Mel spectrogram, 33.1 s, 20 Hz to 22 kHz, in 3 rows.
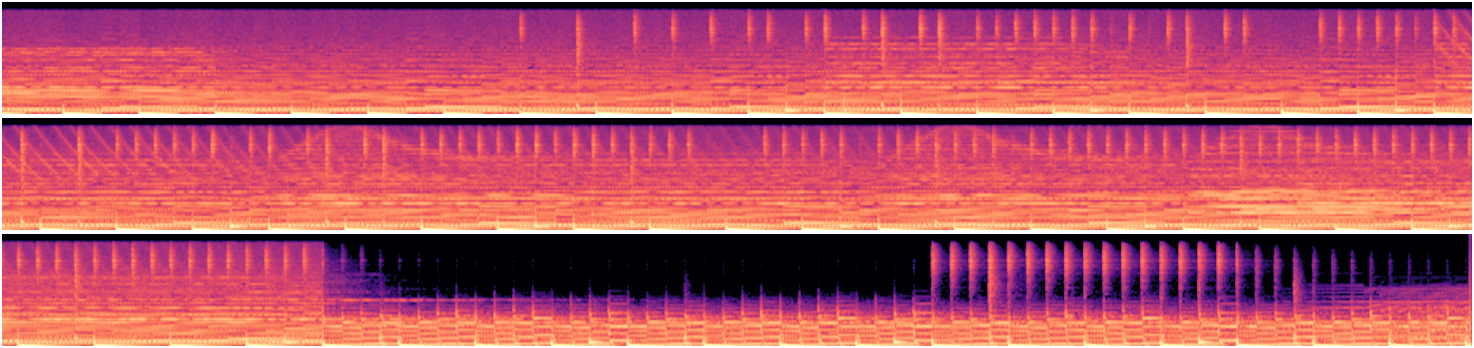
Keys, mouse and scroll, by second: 1.9-2.2 typing, 2.5 double click, 8.4-9.0 typing, 8.9 double click, 9.3 double click, 15.6 [, 15.9 [, 16.3 double click, 24.2 right click, 25.6 [, 25.9 [, 26.2 double click.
